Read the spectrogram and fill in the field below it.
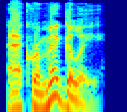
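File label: "acromegaly", British English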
